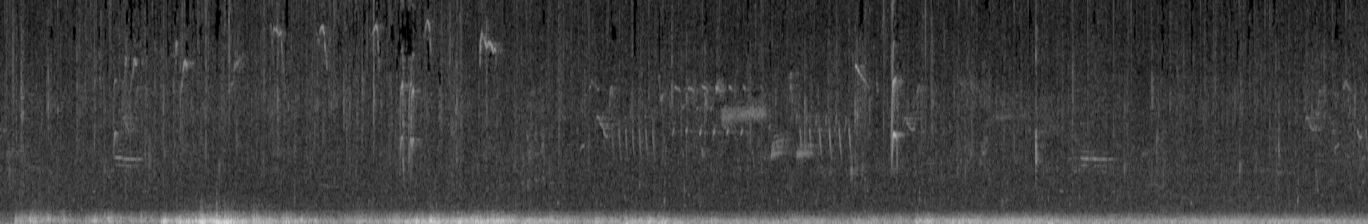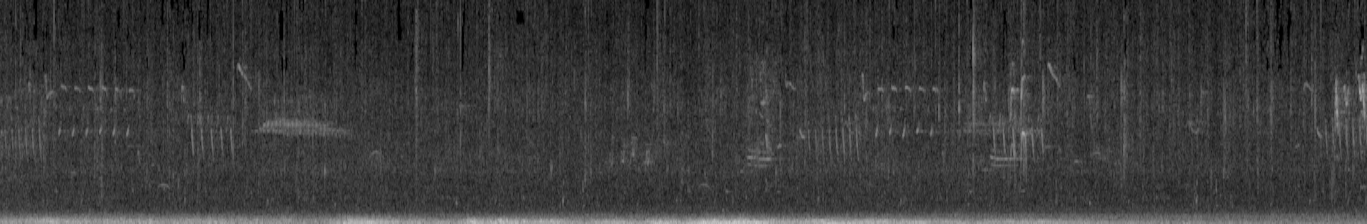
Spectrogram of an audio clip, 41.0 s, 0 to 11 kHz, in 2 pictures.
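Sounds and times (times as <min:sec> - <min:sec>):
steady rain: 0:00.0 - 0:41.0
rolling thunder: 0:00.2 - 0:24.5, 0:25.5 - 0:37.5
birds chirping and trilling: 0:05.6 - 0:06.6, 0:07.2 - 0:13.8, 0:31.7 - 0:37.2.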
